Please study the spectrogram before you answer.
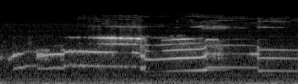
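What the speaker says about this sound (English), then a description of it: "Did you hear him? Did you hear the rooster?" A rooster crows loudly and close by, one long drawn-out call followed by a shorter trailing crow, heard alone without talk.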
